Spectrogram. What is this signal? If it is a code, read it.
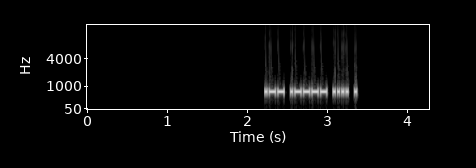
Morse code, heard as a keyed tone, about 41 wpm, 700 Hz. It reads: W1HE
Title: USA Call Signs - 4 Characters - Repeated 3x - 45wpm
